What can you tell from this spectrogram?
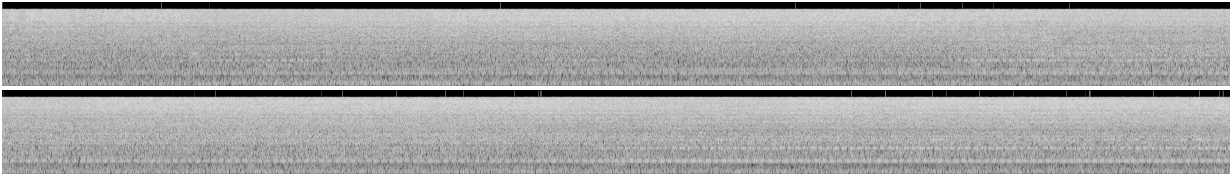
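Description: Helicopter heard from inside the cabin during lift-off and climb: a loud, steady engine and rotor rush with a steady whine that grows stronger about ten seconds in.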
